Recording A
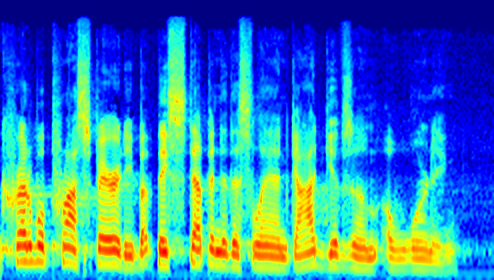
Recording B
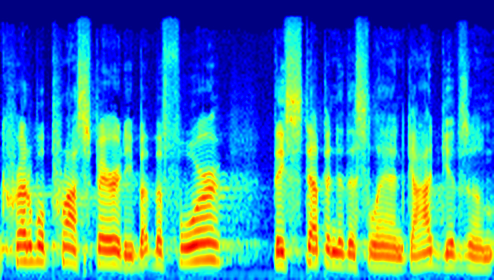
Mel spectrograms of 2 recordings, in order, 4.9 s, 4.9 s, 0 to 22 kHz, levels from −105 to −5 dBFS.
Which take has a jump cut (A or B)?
A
